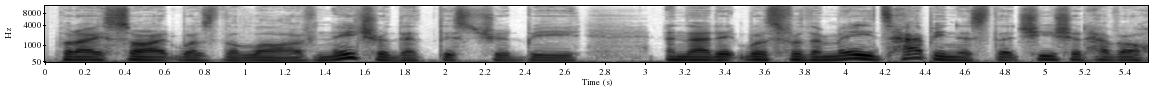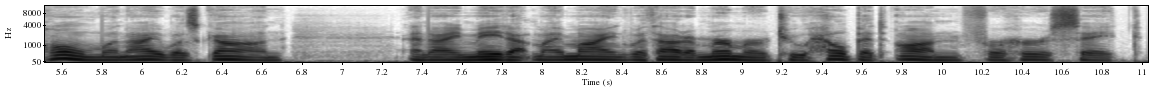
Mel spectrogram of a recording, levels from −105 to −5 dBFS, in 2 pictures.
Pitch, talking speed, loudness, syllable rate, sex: 125 Hz, 255 wpm, -17 LUFS, 5.4 syllables/s, male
